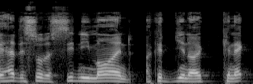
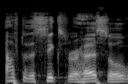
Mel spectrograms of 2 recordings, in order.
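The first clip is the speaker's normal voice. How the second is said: ordinary delivery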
